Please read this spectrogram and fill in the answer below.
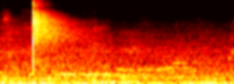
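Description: A single sharp smack of the game ball about a third of a second in, with a short ring-out in a large hall, over a low steady hum.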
